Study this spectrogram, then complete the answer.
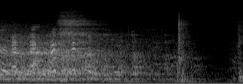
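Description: A woman speaks cheerfully nearby.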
